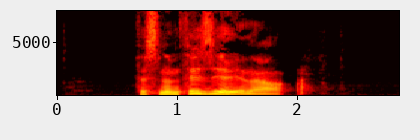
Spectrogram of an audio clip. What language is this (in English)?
Kabyle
